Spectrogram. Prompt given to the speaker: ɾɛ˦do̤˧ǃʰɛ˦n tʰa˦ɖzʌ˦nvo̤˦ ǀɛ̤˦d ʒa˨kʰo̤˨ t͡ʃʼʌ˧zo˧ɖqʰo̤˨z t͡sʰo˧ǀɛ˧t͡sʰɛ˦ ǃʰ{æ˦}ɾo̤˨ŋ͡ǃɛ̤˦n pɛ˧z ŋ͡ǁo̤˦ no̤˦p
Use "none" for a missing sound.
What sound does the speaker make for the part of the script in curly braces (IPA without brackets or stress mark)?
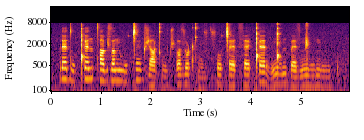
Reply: ɛ˦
